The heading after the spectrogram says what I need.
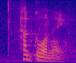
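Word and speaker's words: Hágoónee': I'll give it to you one syllable at a time. Okay, ha, go, ne, ha, go, ne.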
